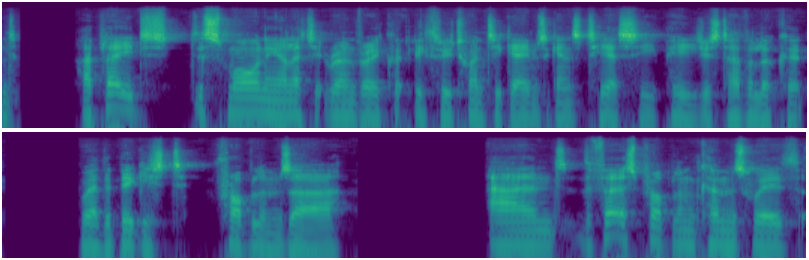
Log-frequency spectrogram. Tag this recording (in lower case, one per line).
speech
